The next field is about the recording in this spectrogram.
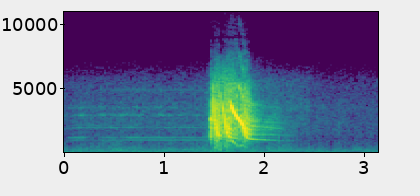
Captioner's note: gunshot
